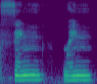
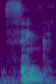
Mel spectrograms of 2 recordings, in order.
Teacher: And so remember, digraphs are two letters that make one sound. And so that NG sound, it's the N in the back of your throat, feel like sing, ring.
